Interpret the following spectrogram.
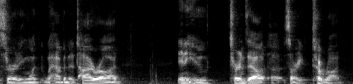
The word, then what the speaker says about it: Tyrod: he's saying herbert's starting what what happened to tyrod anyhoo turns out sorry sorry tehran to rod is is the way apparently it's pronounced so let's try to try to stay proper here tarad uh had some sort of chest injury he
